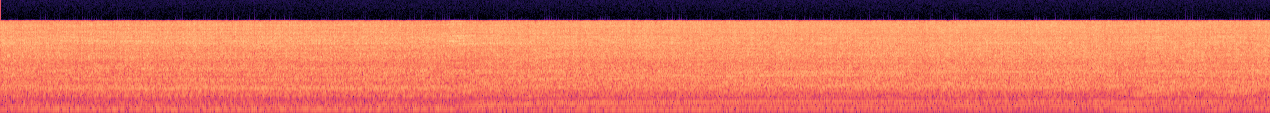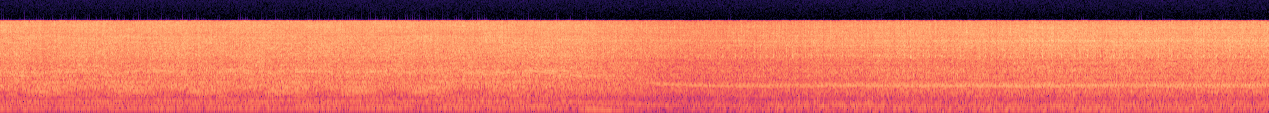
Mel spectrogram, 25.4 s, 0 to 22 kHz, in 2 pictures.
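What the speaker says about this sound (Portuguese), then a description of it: "Já ligamos o motor." A 1978 Chevrolet Opala engine idles loudly and steadily with a deep rumble; the pitch lifts slightly and wavers for a stretch before dropping back to a lower idle. No one speaks.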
